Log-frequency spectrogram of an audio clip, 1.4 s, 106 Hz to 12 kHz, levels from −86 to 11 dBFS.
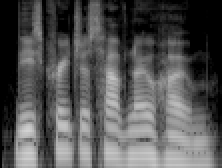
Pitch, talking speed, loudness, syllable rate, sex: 145 Hz, 215 wpm, -18 LUFS, 6.5 syllables/s, male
